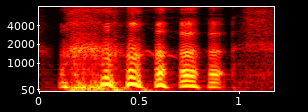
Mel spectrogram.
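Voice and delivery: loud high laugh. Real, not acted. Laughing at telling Pokemon haters off. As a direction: laugh out at his own jab.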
